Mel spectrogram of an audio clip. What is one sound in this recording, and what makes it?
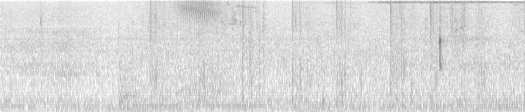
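Footsteps tap on a hard rooftop.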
